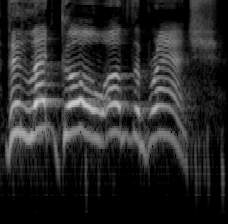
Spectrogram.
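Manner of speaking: voice of God. Retold or imitated. God's voice in a joke.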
